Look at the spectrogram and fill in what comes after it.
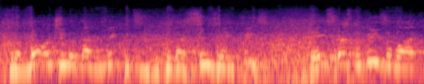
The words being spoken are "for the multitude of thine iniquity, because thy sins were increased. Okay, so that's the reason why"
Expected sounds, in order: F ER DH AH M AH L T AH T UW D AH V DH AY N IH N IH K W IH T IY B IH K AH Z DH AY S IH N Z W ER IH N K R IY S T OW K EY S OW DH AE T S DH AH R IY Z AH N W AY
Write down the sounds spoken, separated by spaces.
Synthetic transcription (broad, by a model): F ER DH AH M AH L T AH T UW D AH V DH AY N IH N IH K W IH T IY B IH K AH Z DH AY S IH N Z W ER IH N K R IY S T OW K EY S OW DH AE T S DH AH R IY Z AH N W AY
